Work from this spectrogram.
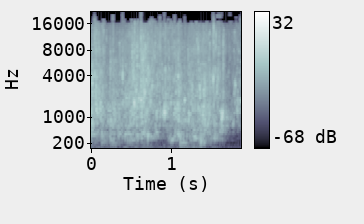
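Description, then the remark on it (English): Water runs steadily into a bath of scented water with a soft, continuous rush, broken by a few small splashes, with no one speaking. “After a long bath in scented water, she made love to me on satin sheets, which, in my opinion, were too slippery.”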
